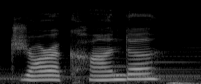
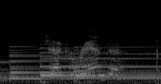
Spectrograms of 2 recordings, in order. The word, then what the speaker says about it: Jacaranda: I think it's called the Jaraconda. Jacarandas? Let's go to Google real quick. Google Translate, if you may. Jacaranda. I pronounced that 100% wrong. Thank you, Google.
